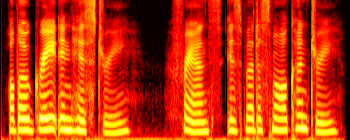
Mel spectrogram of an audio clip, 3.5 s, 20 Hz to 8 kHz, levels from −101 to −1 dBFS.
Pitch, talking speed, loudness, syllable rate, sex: 225 Hz, 170 wpm, -18 LUFS, 5.2 syllables/s, female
